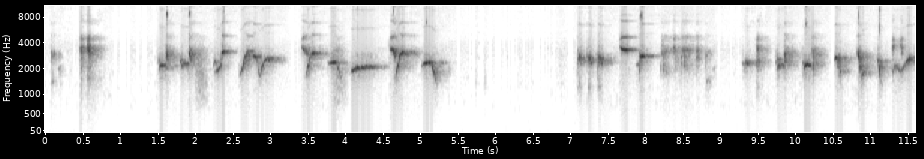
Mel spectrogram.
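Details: Greater green leafbird song used to train cage birds: bursts of rapid, varied whistles and chattering slurred notes in phrases of several seconds, separated by short silences, loud and clear throughout.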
